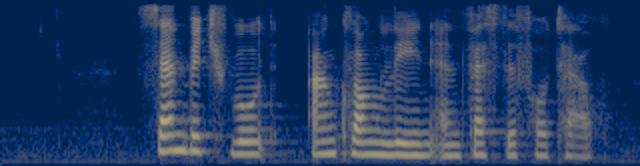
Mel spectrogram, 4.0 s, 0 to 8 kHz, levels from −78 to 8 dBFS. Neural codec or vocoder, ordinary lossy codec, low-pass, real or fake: none; AAC, 48 kbps; 7.2 kHz; real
